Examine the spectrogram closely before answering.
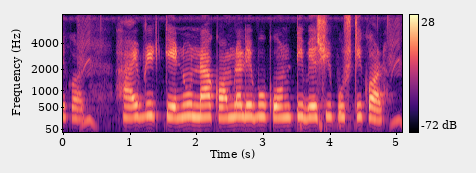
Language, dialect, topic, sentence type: Bengali, Jharkhandi, agriculture, question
